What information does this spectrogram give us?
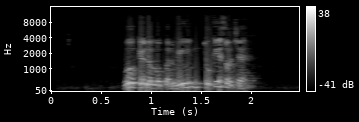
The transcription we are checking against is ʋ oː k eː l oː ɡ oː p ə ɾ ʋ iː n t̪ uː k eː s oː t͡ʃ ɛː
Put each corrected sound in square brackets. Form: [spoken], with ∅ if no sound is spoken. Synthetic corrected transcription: ʋ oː k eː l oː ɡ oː p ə ɾ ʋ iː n t̪ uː k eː s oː t͡ʃ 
